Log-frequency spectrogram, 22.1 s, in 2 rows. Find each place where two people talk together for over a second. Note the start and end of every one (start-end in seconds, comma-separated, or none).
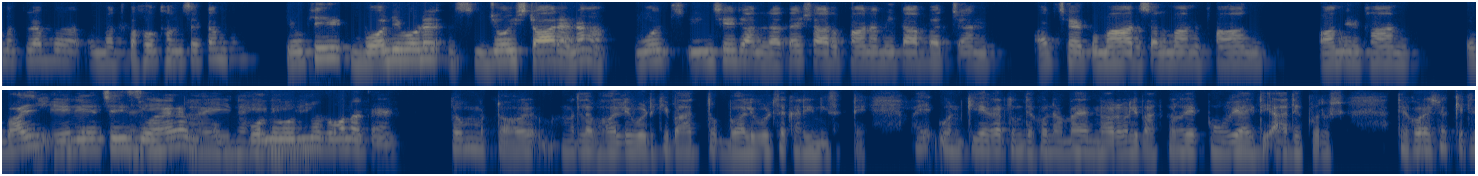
12.0-13.4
